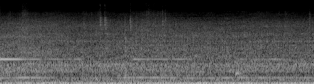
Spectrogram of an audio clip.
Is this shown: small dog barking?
no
